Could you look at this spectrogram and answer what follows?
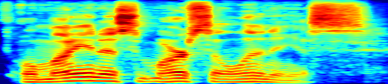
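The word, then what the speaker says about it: Ammianus Marcellinus: There's an ancient writer named, pronounce his name, Omianus, Omianus Marcellinus.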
